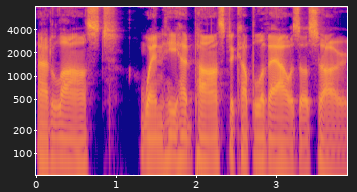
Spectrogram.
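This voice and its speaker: A man with a very deep, low pitch speaks fairly slowly in a flat monotone with vocal fry and a soothing tone, on a very clean recording with a silent background. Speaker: sleep podcast narrator. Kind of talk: sleep story reading of a classic novel. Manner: slow, soothing, monotone.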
